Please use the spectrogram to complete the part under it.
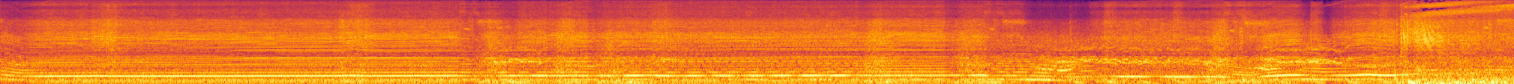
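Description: A race car engine roars at high speed, its pitch shifting with gear changes.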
